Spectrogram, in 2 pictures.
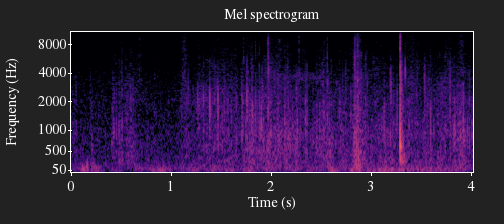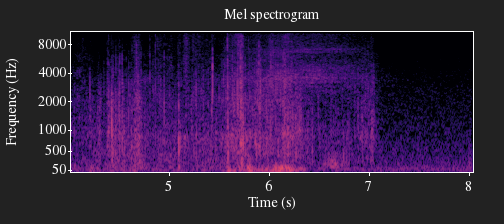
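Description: A sleeping pad unrolls with a rustle against grass.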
